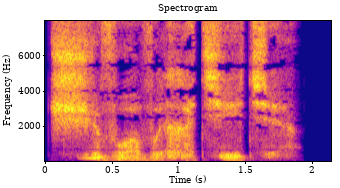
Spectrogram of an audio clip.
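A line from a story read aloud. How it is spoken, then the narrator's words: Hissing like escaping steam. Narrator (Russian): Голос существа напоминал шипение, выпускаемого из клапанов пара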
